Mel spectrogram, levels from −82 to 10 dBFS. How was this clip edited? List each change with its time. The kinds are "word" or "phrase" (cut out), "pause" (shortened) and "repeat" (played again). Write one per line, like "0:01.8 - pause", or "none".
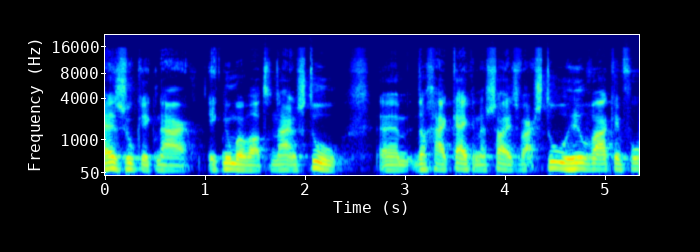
none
